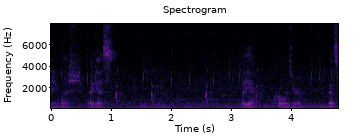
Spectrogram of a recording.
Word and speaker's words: Komajiro: It's Komajiro in English because emphasis is on the G, and just because English. And in Japanese, it's Komajiro. Emphasis on the ma, and I don't know why it's different.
